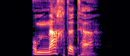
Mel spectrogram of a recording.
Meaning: inflection of umnachtet: 1. strong/mixed nominative masculine singular 2. strong genitive/dative feminine singular 3. strong genitive plural
- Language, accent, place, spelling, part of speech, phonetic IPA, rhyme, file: German, Germany, Berlin, umnachteter, adjective, [ʊmˈnaxtətɐ], -axtətɐ, De-umnachteter.ogg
